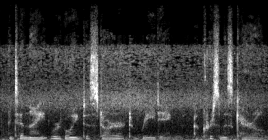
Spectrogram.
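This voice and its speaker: Noticeable background noise sits behind the voice. A woman speaks softly over it. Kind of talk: read story. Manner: soft-spoken.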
